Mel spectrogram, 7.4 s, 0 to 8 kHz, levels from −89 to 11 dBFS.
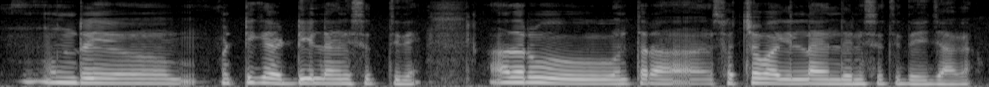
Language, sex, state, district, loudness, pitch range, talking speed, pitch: Kannada, male, Karnataka, Shimoga, -23 LUFS, 140-160 Hz, 75 wpm, 145 Hz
